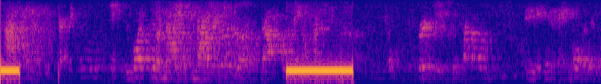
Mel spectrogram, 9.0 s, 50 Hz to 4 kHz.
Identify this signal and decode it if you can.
Ringback tone (Europe, 425 Hz), with speech.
